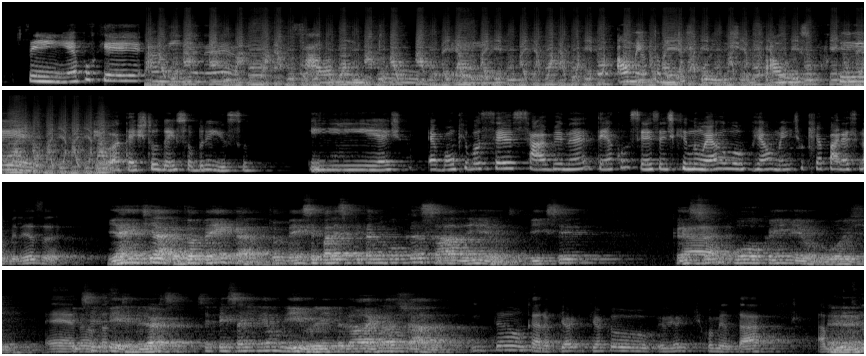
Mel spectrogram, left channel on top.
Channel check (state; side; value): different; both; correlation 0.01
